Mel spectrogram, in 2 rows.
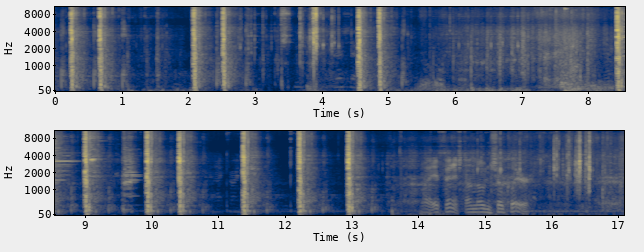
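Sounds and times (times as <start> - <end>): handgun shots: 0.0 - 1.0, 2.0 - 2.9, 8.4 - 10.8, 11.4 - 13.4.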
